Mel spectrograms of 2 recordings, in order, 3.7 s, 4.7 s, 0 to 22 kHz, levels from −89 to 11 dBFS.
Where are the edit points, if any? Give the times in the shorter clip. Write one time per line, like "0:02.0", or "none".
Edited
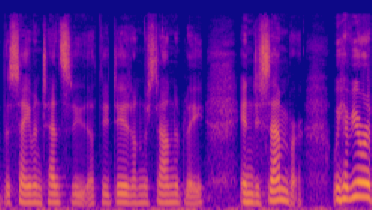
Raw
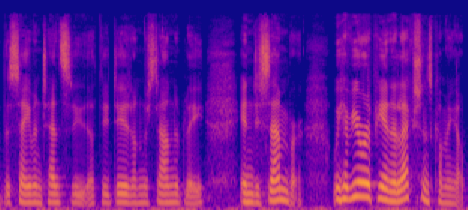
none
